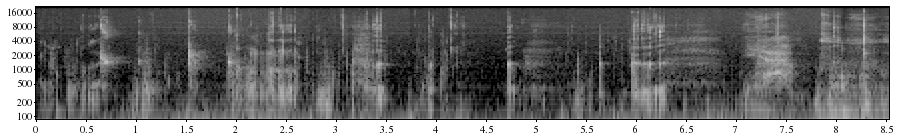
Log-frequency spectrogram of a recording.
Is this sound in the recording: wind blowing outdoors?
no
